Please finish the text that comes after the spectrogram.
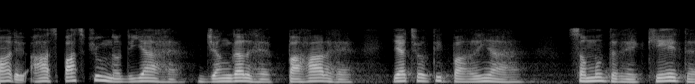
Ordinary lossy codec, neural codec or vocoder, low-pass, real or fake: MP3, 48 kbps; codec, 16 kHz in and 24 kHz out, 0.4 kbps, LongCat-Audio-Codec, two codebook decoder; 5.4 kHz; fake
